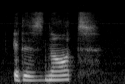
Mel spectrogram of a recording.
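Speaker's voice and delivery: whispering. A player's character speaks to Rowan in a game, whispering. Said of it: "I will whisper to him".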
